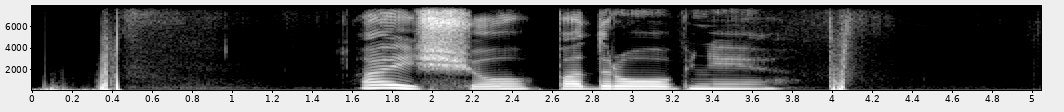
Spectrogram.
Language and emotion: Russian, sad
